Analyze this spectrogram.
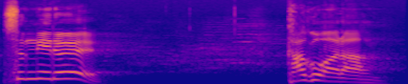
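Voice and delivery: rallying call-and-response lead; leading a repeat-after-me. Shown as a demonstration. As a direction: call it out for the children to echo. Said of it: "처음에 따라합니다".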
